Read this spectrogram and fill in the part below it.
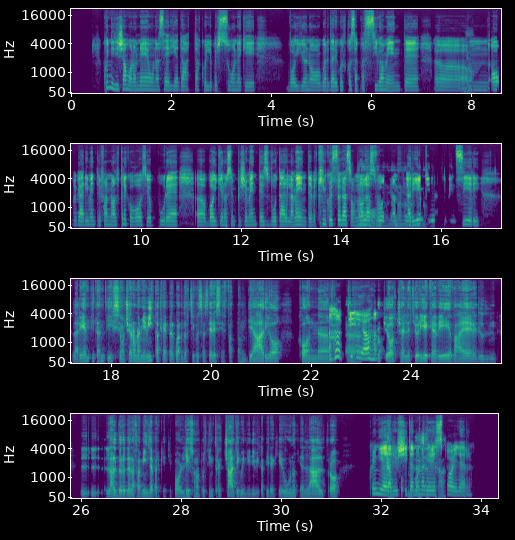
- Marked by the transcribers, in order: other background noise; drawn out: "uhm"; tapping; laughing while speaking: "Oddio!"; chuckle; "proprio" said as "propio"
- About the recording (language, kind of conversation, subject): Italian, podcast, Qual è una serie televisiva che consigli sempre ai tuoi amici?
